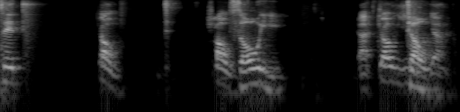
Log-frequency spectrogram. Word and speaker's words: Zhou Yi: también se lo conoce como, how do you pronounce it? Zhou. Zhou. Zhou Yi. Chow. Yeah. Zhou Yi.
